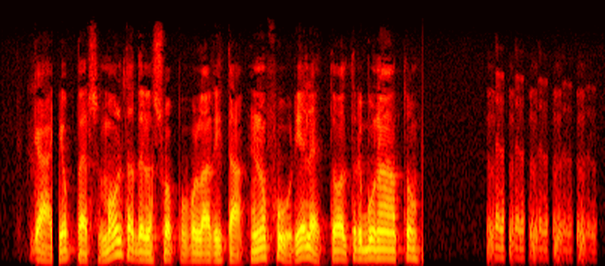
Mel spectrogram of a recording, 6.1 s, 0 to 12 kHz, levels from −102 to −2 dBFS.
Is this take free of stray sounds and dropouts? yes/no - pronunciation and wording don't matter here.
no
